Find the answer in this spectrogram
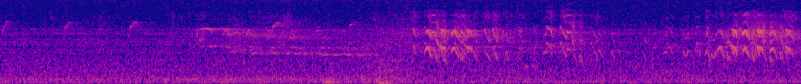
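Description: Wild birds calling faintly: a short whistled note, then two bursts of rapid, chattering calls, the second near the end.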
